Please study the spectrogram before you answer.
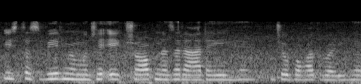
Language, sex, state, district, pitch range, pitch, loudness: Hindi, female, Chandigarh, Chandigarh, 215-240 Hz, 230 Hz, -17 LUFS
